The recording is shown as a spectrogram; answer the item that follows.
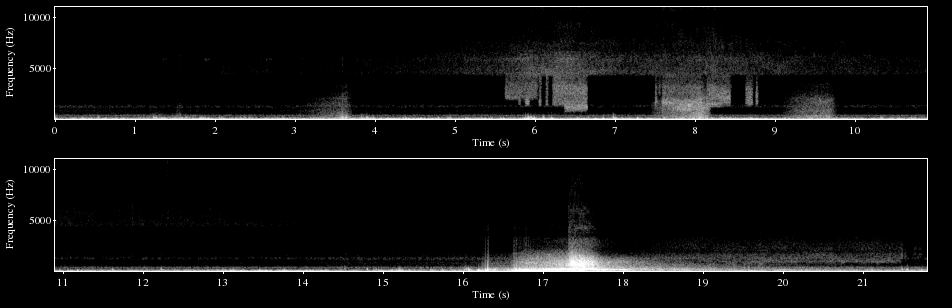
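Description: Street traffic: a steady low rumble with a few cars passing, and, about three quarters of the way through, a vehicle engine passing close by, the loudest sound, its pitch rising slightly.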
